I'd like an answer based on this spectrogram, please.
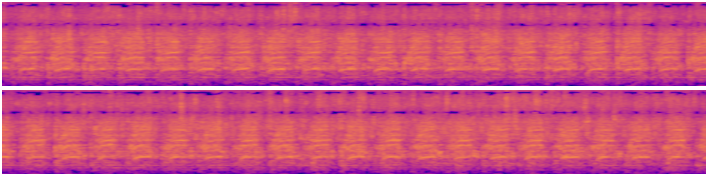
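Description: Whirlpool Xpert System Smart Load top-load washer agitating a load in water, sped up in fast motion: a rapid, even churning rhythm of about four pitched strokes a second.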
